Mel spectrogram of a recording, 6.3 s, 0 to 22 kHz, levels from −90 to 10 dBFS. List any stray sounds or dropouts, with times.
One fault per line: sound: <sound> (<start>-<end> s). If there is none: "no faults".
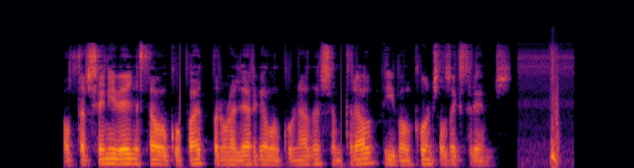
sound: whoosh (5.5-5.6 s)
